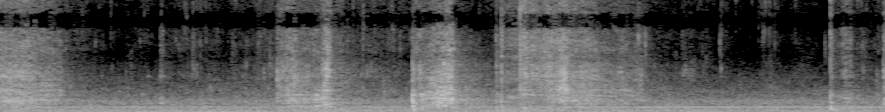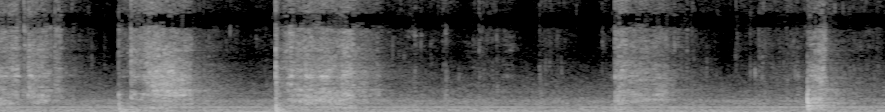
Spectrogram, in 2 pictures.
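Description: Noodles with lemon juice are stirred and tossed in a pan for spicy lemon garlic turkey meatballs, giving steady close scraping and soft wet squishing over a constant sizzle-like hiss.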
